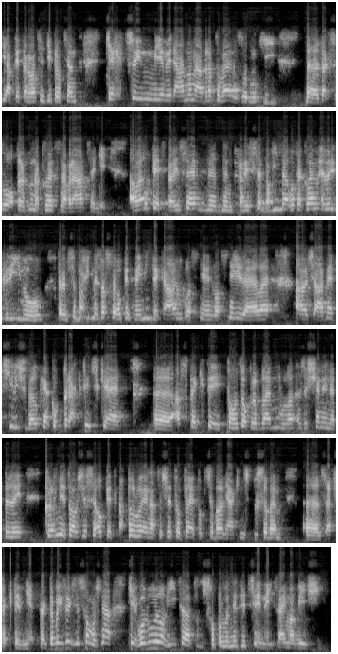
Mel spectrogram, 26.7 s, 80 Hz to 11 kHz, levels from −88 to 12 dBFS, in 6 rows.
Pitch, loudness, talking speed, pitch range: 145 Hz, -15 LUFS, 180 wpm, 135-155 Hz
